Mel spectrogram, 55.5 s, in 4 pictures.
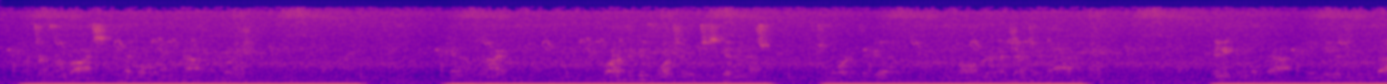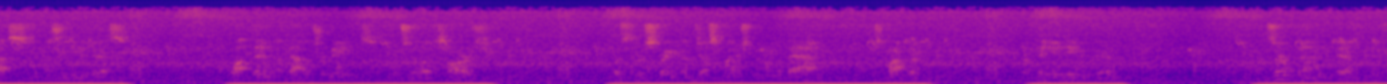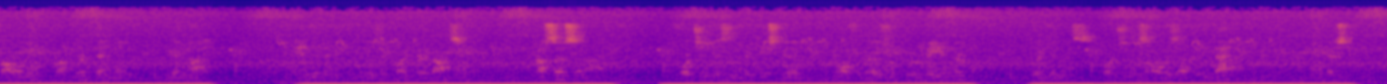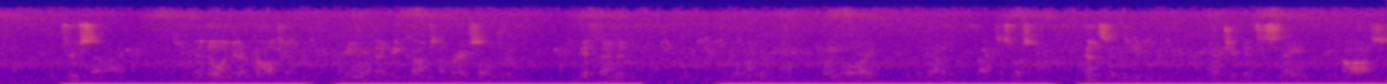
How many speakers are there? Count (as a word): one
